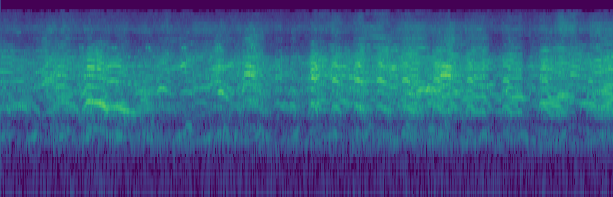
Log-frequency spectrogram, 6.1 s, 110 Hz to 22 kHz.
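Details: Black-tailed gulls, parents with chicks, on Kurosaki coast, Teuri Island, Hokkaido, Japan, 17 June 2021. Many overlapping mewing, wavering calls from a crowded colony, rising and falling continuously throughout.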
